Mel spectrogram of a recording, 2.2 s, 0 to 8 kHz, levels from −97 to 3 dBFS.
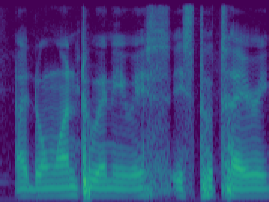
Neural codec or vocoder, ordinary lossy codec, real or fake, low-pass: none; none; real; 7.2 kHz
